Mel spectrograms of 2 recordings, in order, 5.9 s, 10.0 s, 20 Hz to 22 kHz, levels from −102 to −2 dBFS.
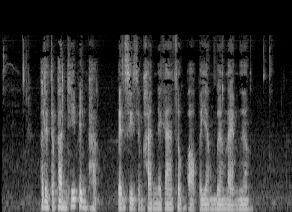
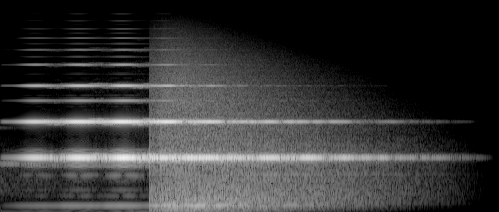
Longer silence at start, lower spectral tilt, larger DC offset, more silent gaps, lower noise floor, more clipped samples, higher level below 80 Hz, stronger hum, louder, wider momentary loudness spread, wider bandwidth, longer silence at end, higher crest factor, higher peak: first, 0.8 s vs 0.3 s; first, -5.5 dB/octave vs -1.5 dB/octave; neither; neither; second, -58 dBFS vs -74 dBFS; neither; first, -44 dBFS vs -60 dBFS; neither; second, -29 LUFS vs -17 LUFS; second, 12 LU vs 20 LU; about the same, 11.5 kHz vs 11 kHz; second, 0.8 s vs 2.25 s; about the same, 22 dB vs 18 dB; second, -8 dBFS vs -2 dBFS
